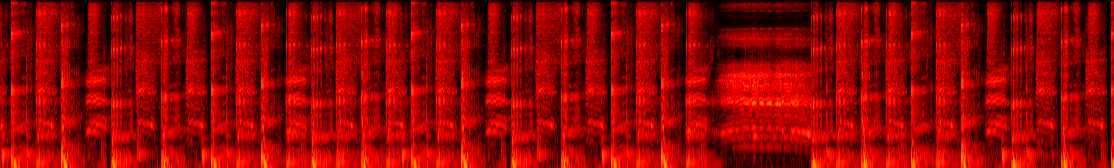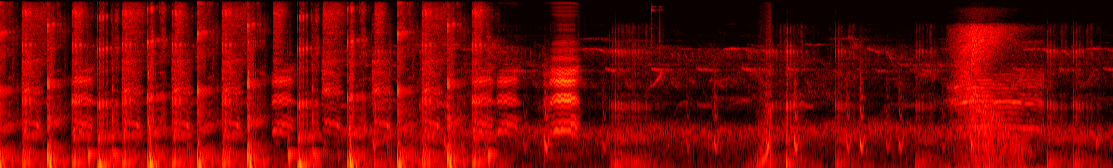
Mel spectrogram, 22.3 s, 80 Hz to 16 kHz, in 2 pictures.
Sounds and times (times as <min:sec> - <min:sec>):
Bleat: 0:07.0 - 0:08.4.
